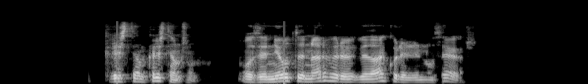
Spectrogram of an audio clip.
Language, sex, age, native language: Icelandic, male, 40-49, Icelandic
